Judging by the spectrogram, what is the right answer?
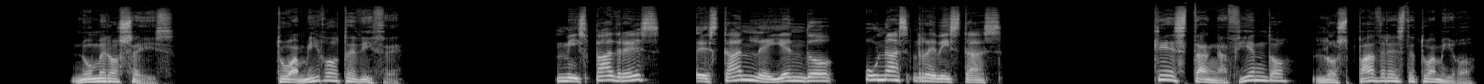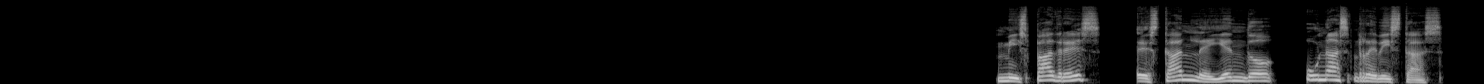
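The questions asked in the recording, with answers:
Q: ¿Qué están haciendo los padres de tu amigo?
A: Leyendo unas revistas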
